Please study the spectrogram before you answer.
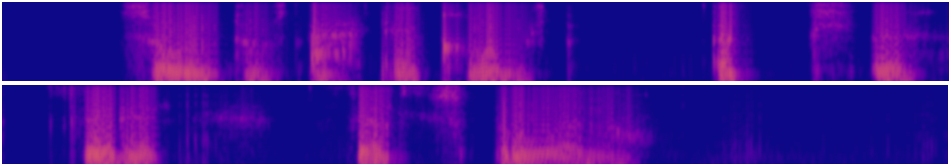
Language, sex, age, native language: Icelandic, female, 11, Icelandic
